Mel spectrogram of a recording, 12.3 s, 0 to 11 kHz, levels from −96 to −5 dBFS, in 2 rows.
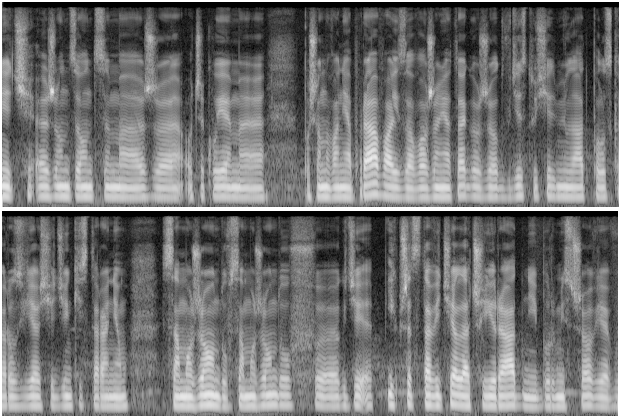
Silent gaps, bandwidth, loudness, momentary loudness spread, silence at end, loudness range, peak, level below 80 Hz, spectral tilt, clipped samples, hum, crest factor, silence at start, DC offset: none; 10.5 kHz; -21 LUFS; 7 LU; 0 s; 3 LU; 0 dBFS; -56 dBFS; -4.5 dB/octave; under 0.1%; none; 20 dB; 0 s; under 0.1%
